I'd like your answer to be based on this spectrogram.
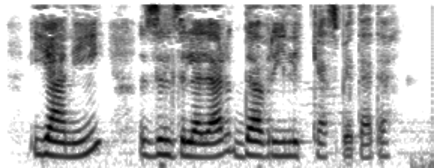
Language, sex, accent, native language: Uzbek, female, Samarqand, Uzbek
